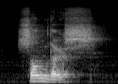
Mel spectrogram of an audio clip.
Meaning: a surname originating as a patronymic
- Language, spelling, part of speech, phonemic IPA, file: Dutch, Sanders, proper noun, /ˈsɑn.dərs/, Nl-Sanders.ogg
